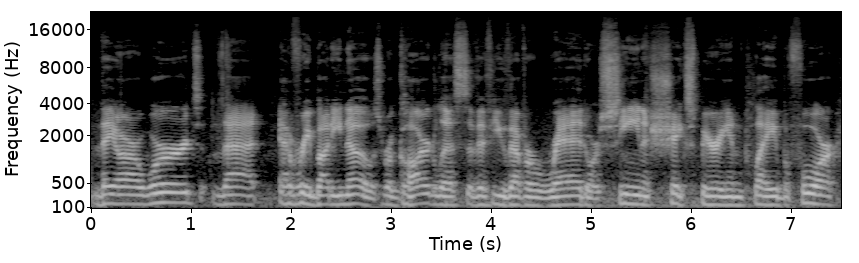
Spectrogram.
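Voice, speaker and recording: A man teaching and storytelling from a script, with a theatrical, emphatic delivery and dramatic pauses. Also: medium pitch, fairly even intonation, sharp tone, a little hiss or hum. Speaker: teacher and host of a story series. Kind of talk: scripted literary lesson and storytelling.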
